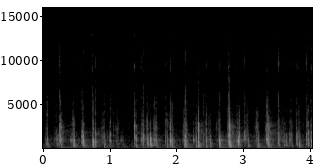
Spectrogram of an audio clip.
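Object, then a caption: Plastic mechanical keyboard. Both hands type with their fingertips on a NiZ Plum Atom 68, a compact 68-key mechanical keyboard with a hollow white plastic case and purple and yellow Domikey Gas Attack plastic SA keycaps, resting on a desk pad. A steady run of quick keystrokes produces short, dry clacks centered in the mid range around 770 Hz, each dying away almost instantly.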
